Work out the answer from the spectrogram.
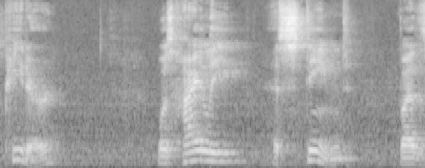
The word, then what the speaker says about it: Petre: Related to the Sturtons, Norfolks, and Arundels, the Petre family, pronounced Peter, was highly esteemed by the Society of Jesus.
